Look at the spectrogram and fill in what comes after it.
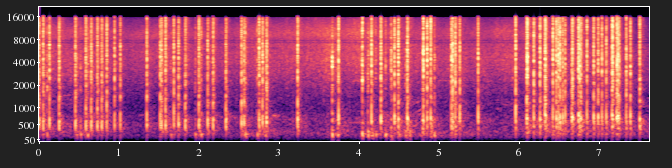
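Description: Fireworks going off in a dense, continuous barrage: many sharp pops and crackles a second from bursting shells and crackling stars, with louder bangs among them.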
